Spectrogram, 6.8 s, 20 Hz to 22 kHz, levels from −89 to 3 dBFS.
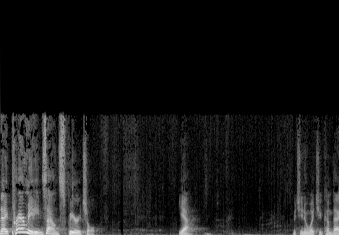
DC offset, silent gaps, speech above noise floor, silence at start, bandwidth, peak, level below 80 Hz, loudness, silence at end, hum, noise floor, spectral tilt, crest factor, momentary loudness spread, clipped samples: under 0.1%; none; 37 dB; 0 s; 11.5 kHz; -2 dBFS; -52 dBFS; -18 LUFS; 0 s; none; -55 dBFS; -5.5 dB/octave; 18 dB; 20 LU; under 0.1%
